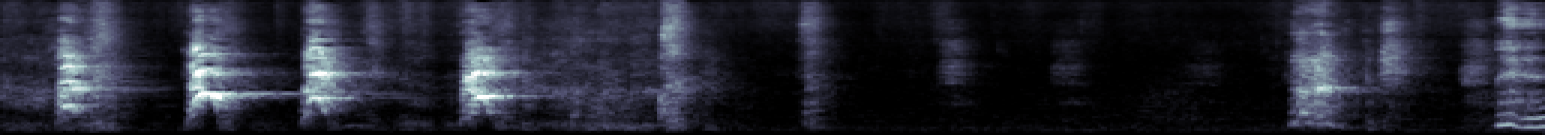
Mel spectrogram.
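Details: Fighting dogs, pit bull versus Jack Russell: a quick run of five harsh, snarly barks, a pause of several seconds, then two more loud barks close together.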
